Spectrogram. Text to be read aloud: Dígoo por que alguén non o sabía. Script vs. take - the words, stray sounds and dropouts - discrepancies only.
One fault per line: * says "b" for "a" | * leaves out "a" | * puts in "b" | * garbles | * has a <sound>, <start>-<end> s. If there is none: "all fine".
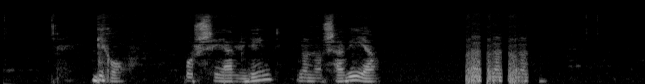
* says "se" for "que"
* has a laugh, 4.7-5.3 s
